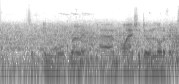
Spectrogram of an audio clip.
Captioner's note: aeroplane roaring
